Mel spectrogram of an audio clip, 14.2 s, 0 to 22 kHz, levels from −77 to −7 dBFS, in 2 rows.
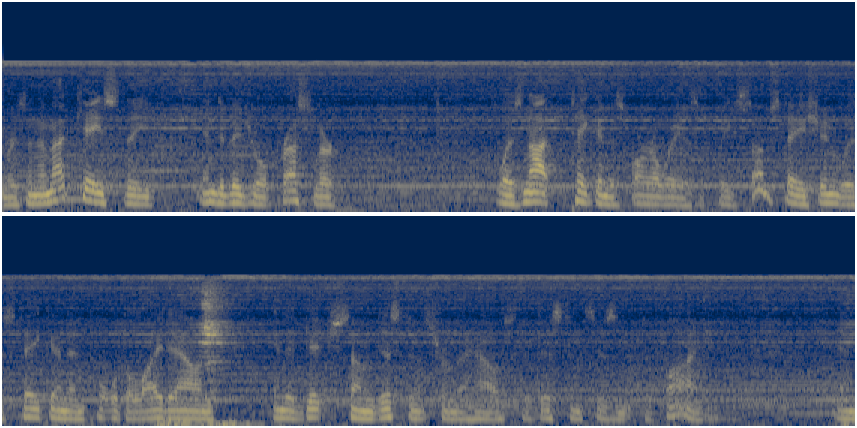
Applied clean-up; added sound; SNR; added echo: none; Drill; 0 dB; none.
